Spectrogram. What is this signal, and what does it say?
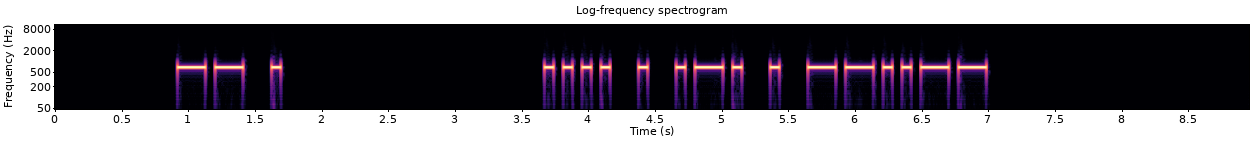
Morse code, heard as a keyed tone, about 17 wpm, 700 Hz. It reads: ME HERE,
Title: 4x Word-Spacing - Sentences from Top 500 Words - 17wpm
